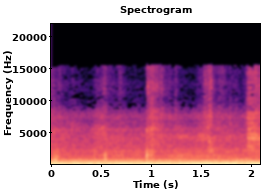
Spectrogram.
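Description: Supermarket background noise: a steady low rumble and hum, with a few faint clicks.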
